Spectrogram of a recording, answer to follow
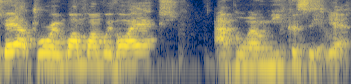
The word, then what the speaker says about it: APOEL: Apoel Nicosia. Yeah, Abwell is pronounced. My missus is a bubble. It's pronounced Abwell. The P is pronounced like a B. So you say Abwell.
